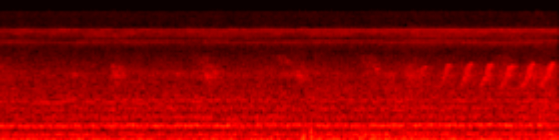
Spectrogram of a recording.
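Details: Bees of various species working powder puff blossoms at sunrise produce a constant low droning buzz; toward the end a fast run of high repeated chirps sounds above the hum.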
